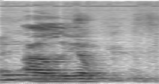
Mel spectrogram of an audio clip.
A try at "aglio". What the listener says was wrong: No, the tongue presses against the palate. Just try to press the tongue stronger against the palate.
